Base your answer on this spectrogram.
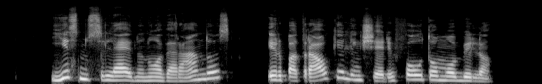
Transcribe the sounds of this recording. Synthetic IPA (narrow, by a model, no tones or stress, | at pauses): jɪsnʊsʲɪlʲæˑɪd̪oːnuɔʋʲɛɾɑˑnd̪oːs | ɪɾpɐt̪ɾʔɑˑʊkʲeːlʲɪŋʲkʲʃʲɛɾʲɪfuːɐʊt̪ɔmɔbʲɪlʲʊ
